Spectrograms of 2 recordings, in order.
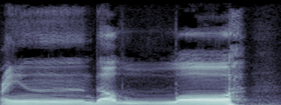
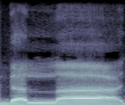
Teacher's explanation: Maka lafaz allahnya dibaca tebal dibaca tabkhim. Huruf lam jalalahnya tuh ya huruf lam yang di tengahnya nih lamnya lafaz Allah nih kita baca tebal kita baca tapkhim sehingga kita baca indallah.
